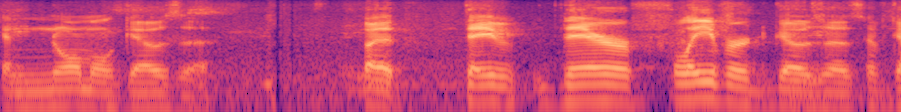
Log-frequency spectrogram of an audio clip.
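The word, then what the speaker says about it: Gose: So for people who don't know what a Goza is, it's pronounced Goza.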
